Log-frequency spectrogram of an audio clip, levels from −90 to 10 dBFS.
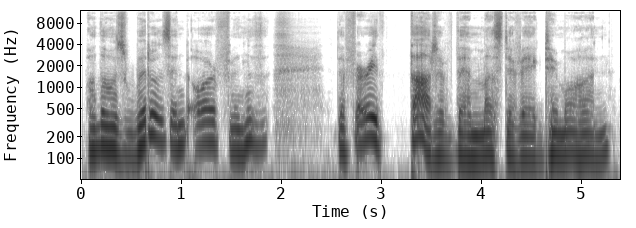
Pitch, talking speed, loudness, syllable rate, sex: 130 Hz, 145 wpm, -18 LUFS, 4.0 syllables/s, male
